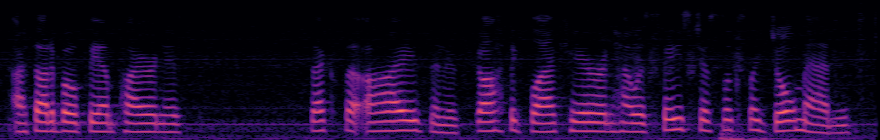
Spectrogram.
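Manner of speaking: ordinary delivery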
